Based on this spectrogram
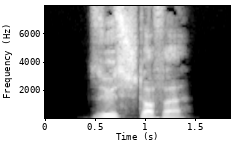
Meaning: nominative/accusative/genitive plural of Süßstoff
- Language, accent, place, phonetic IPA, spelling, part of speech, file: German, Germany, Berlin, [ˈsyːsˌʃtɔfə], Süßstoffe, noun, De-Süßstoffe.ogg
